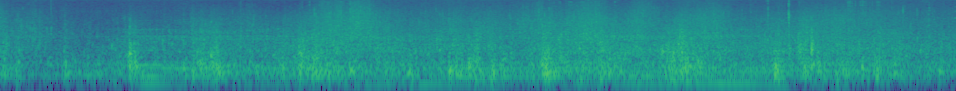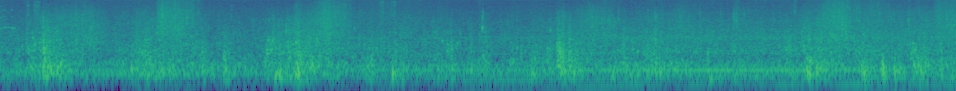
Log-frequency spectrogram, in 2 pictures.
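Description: Wind blows steadily past outdoors on open water.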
